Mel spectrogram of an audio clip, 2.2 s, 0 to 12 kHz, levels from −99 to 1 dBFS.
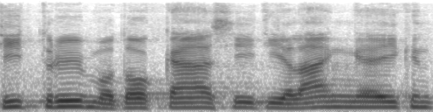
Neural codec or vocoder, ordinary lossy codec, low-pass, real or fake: none; Opus, 32 kbps; 10.8 kHz; real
